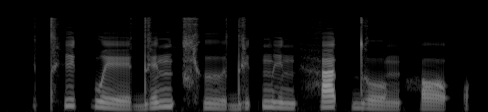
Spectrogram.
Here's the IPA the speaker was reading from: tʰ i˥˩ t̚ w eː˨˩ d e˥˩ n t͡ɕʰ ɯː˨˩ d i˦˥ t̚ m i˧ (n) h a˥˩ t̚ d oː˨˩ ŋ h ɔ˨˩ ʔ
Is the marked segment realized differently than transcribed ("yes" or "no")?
no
